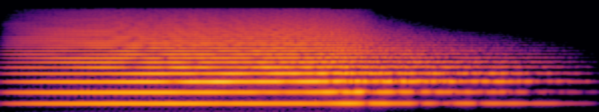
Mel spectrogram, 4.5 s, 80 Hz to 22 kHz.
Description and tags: S027 Airhorn Low Deep Sound Mono
Sound from an airhorn, low and deep sounding
Airhorn, Long-blast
